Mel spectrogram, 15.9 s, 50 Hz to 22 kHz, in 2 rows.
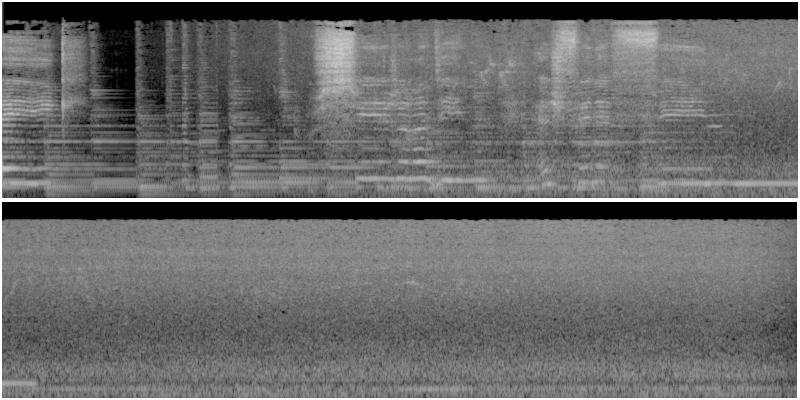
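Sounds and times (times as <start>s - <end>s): faint hum: 3.0s - 15.9s.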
